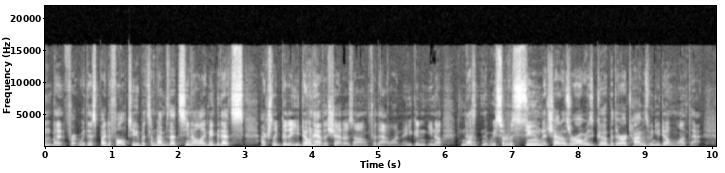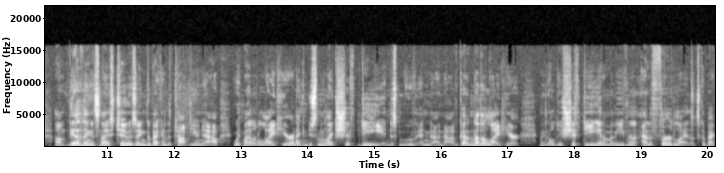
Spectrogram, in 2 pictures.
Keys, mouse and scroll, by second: 0.0 click, 1.1 click, 1.5 click, 5.0 click, 11.4 KP_7, 14.7 shift+d, 18.1 shift+d, 19.7 KP_0.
